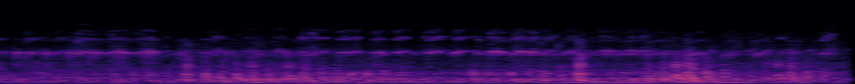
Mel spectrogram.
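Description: Bats in a belfry: a dense chatter of rapid squeaks and clicks that grows busier about a second in.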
